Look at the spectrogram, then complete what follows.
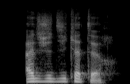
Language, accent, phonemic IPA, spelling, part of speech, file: French, France, /a.dʒy.di.ka.tœʁ/, adjudicateur, noun, LL-Q150 (fra)-adjudicateur.wav
- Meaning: 1. seller (at an auction) 2. awarder (of a contract) 3. adjudicator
